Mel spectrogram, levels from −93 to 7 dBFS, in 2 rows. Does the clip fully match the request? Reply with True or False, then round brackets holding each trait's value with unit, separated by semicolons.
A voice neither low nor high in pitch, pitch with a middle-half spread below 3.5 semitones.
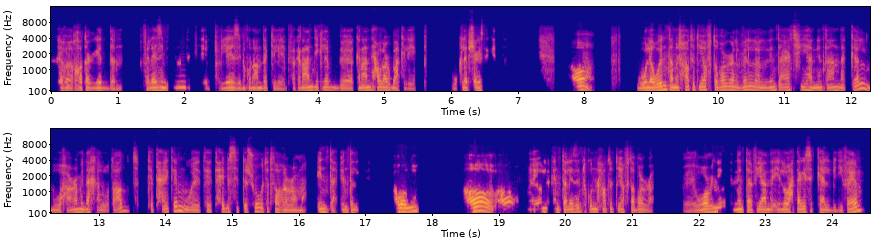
False (125 Hz; 3.0 semitones)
